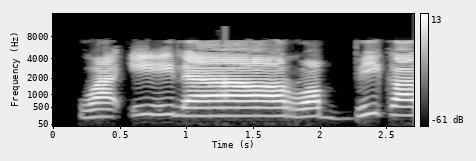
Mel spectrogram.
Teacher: रा को पुर पढ़ेंगे और बारीक काफ है, इला रब्बिका फारुगब, फारुगब, रा को पुर और गैन को भी पुर, बा के ऊपर कलकला, फारुगब।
